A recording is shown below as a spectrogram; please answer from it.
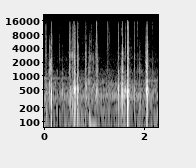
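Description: Plastic eyeshadow palettes and compacts clicking and knocking against each other as they are handled and slid into a drawer, an irregular run of sharp clicks.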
